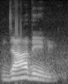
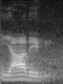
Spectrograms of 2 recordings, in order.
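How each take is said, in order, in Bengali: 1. প্রথম শব্দটি j ধ্বনি দিয়ে শুরু হয়। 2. প্রথম শব্দটি y ধ্বনি দিয়ে শুরু হয়। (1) "যা দেবী বলে কিছু হয় না" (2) "ওটা উচ্চারণ হচ্ছে ইয়া দেবী"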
